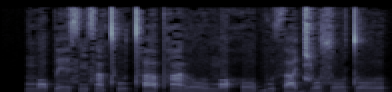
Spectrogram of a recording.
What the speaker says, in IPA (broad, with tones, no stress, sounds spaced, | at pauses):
ŋ ɔ˦ p e˨ ɪ̯ s ĩ˦˨ s ã˦˨ tʰ u˦˨ tʰ ä˨ pʰ ã˦˨ l o˦ ʊ̯ ŋ ɔ˦˨ h o˦ b u˦˨ θ ä˨ d͡ʑ o˨ z o˦ t o˨ ʊ̯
